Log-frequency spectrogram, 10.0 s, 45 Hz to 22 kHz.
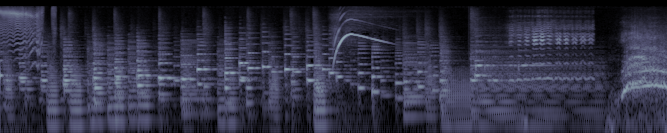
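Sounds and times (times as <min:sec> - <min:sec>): music: 0:00.0 - 0:09.1
long monster roar: 0:09.3 - 0:10.0.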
